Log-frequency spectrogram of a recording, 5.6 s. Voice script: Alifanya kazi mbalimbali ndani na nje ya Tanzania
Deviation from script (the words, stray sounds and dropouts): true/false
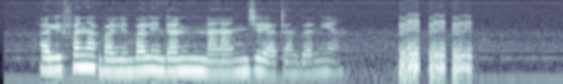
true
